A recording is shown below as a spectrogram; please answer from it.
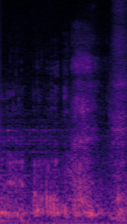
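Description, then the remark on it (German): A lion roars in a deep, rumbling, sustained growl lasting about two seconds, loud, with no voices present; the lion is in a lions' den. “Daraufhin befahl der König, Daniel in die Löwengrube zu werfen.”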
